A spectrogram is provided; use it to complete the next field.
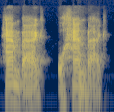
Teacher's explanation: It is the b that has the power over the d. The d disappears and the b dominates. The b survives. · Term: assimilation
